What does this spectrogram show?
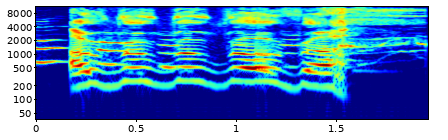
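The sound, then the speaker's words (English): A person mimics a dog's howl with a drawn-out, wavering vocal cry that rises and dips in pitch, fairly loud, lasting about a second and a half before fading. “he sounds like a dog every time he says it.”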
